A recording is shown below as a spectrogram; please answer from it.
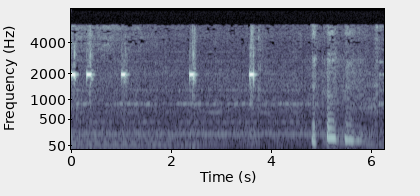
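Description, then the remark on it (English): A series of short telephone keypad tones, about six beeps spaced irregularly as a number is dialed, followed by a couple of brief low thumps or handling sounds near the end. “We'll check the phone number.”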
